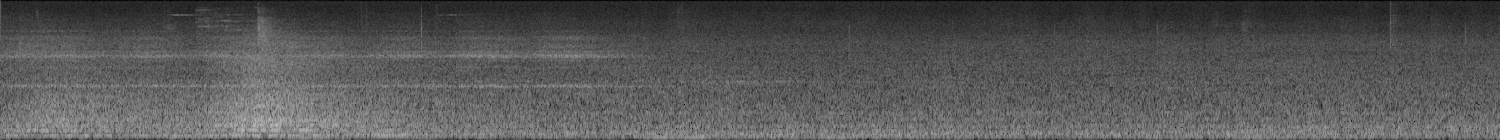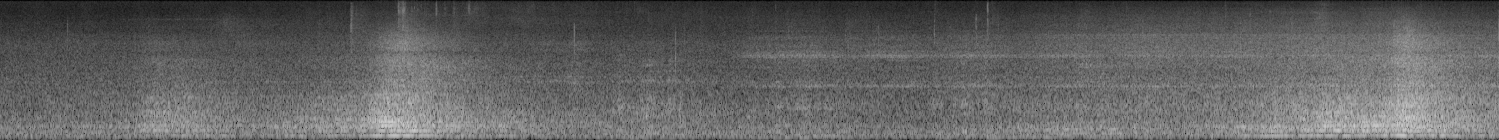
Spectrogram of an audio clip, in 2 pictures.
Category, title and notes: Soundscapes > Urban
Evening on a street in downtown Portland. Various traffic, busses, and trains pass by as well as occasional pedestrians. Overall not a ton of activity, a quiet evening.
